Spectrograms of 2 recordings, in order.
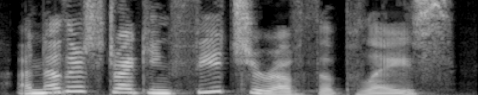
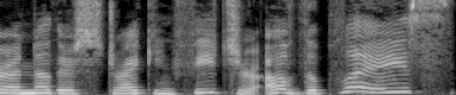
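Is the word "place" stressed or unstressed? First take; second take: unstressed; stressed. First: The word place is said without stress. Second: The word place is said with strong stress. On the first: The speaker calls it right. "so we don't stress it. So we should say it this way" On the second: The speaker calls it wrong. "it's too strong because place is just a pronoun"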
